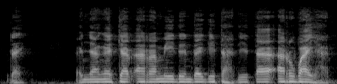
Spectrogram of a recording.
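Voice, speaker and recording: A man with an Ilocano accent playing a lazy, excitable village captain in a radio comedy drama. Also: medium pitch, a little fast, natural voice. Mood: indignant.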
